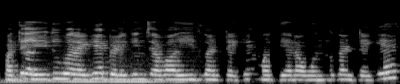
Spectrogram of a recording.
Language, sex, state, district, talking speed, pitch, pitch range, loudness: Kannada, female, Karnataka, Mysore, 150 wpm, 220 Hz, 215-235 Hz, -16 LUFS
